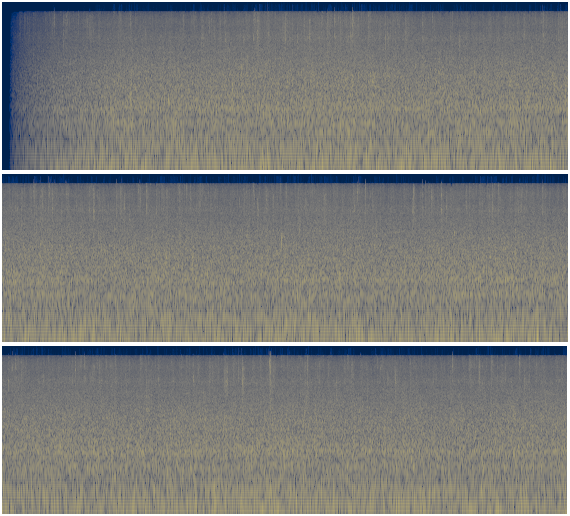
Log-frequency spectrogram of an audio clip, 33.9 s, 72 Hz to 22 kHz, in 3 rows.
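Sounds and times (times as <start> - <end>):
steady rain falling: 0.2 - 33.9.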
